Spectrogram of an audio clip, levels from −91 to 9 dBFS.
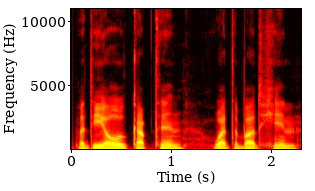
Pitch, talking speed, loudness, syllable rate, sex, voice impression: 130 Hz, 180 wpm, -18 LUFS, 4.5 syllables/s, male, masculine, adult-like, slightly muffled, slightly halting, refreshing, slightly sincere, calm, slightly kind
